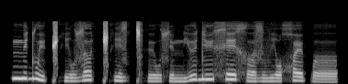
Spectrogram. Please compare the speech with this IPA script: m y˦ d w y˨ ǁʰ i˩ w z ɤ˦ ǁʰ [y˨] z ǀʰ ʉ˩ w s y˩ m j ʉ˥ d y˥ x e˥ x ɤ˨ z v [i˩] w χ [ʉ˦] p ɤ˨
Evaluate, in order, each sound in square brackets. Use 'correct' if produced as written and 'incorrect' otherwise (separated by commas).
incorrect, incorrect, incorrect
